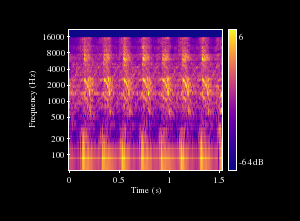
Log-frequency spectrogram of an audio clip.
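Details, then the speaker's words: 2,500 cc three-cylinder motorcycle on an old jump box reading 11.8 volts: slow, laboring crank at about five compression pulses a second with no firing; weak cranking from low battery, later starts. "11.8 volts. Come on. Come on. Go a little higher."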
